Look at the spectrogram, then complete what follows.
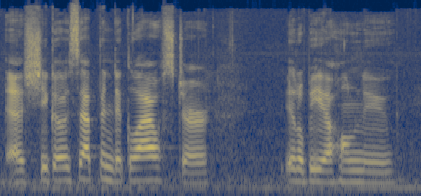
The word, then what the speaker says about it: Gloucester: in love with Panama City so you could pronounce it like Gloucester Gloucester okay gotcha see they have another town called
